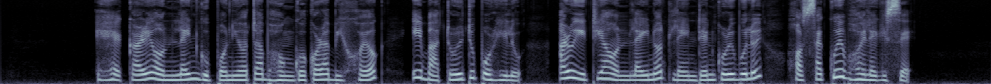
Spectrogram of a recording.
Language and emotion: Assamese, fearful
